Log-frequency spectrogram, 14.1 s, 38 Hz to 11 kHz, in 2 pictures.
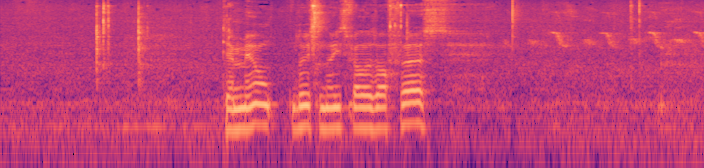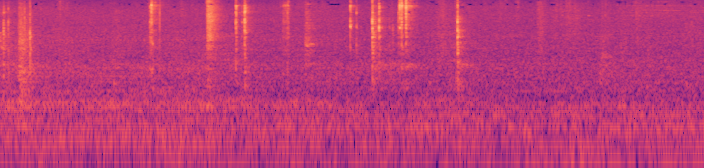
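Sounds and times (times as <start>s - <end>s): socket spanner clicking on bolts: 1.0s - 1.5s, 3.1s - 4.2s, 6.3s - 7.4s, 8.5s - 11.7s.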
